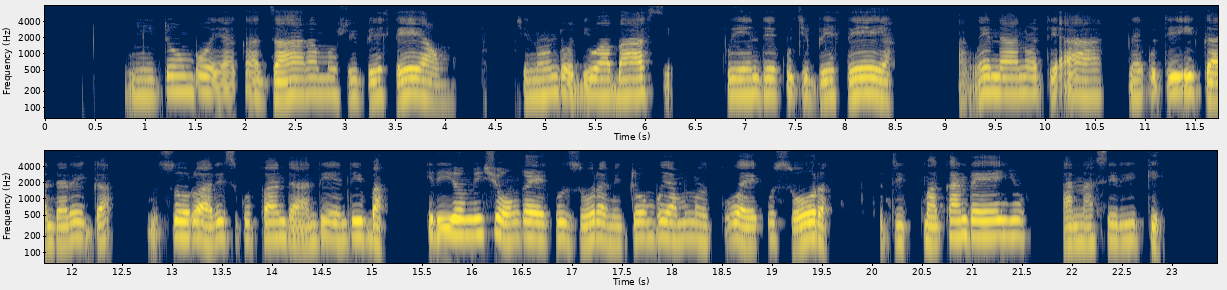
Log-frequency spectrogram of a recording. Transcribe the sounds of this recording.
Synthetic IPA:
mito̞mbo̞ja̰ka̰d͡zaɾamuʐibʱe̞ɮe̞jamu | t͡ʃino̞ndo̞̰ɗiwaɓasi | kue̞ndekut͡ʃibʱe̞ɮeja | ɦa̰mwe̞naːno̞tia | ne̞kutiːɡʱandaɾe̞ɡʱa | mṵso̞ɾo̞ɦaɾisikupanda̰a̰ndiendiɓa | iɾijo̞miʃo̞ŋɡaje̞kuzo̞ɾamito̞mbo̞jamuno̞puwaje̞kuzo̞ɾa | kutimakandaeɲu | anasiriːke̞

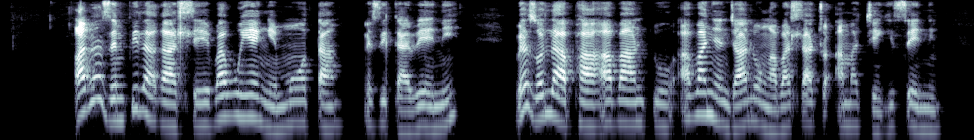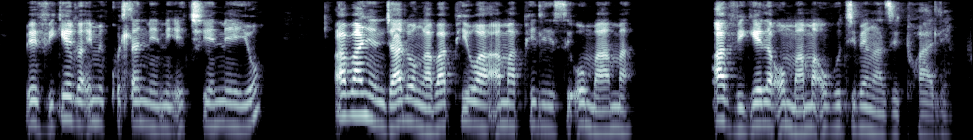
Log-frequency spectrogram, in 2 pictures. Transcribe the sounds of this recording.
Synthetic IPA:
aβɛzempʼilaɣaɬɛβaβujɛŋɛmɔtʼa | ḛs̬iɡ̥ʱaβeːni | βɛzɔlapʰaaβantʼua̰βaɲɛnd͡ʒʱalɔŋaβaɬat͡ʃʼwaʔa̰mad̥ʒ̥ʱeɣiseni | βeviɣɛlwaemikʰuɬaneniʔet͡ʃʼijɛnɛːjɔ | a̰βaɲɛnd͡ʒʱalɔŋaβapʰiwaʔa̰mapʰilisiʔɔmamaː | viɣɛlaʔɔmama̰ʔuɣutʰiβɛŋazitʰwa̰ːlɛ

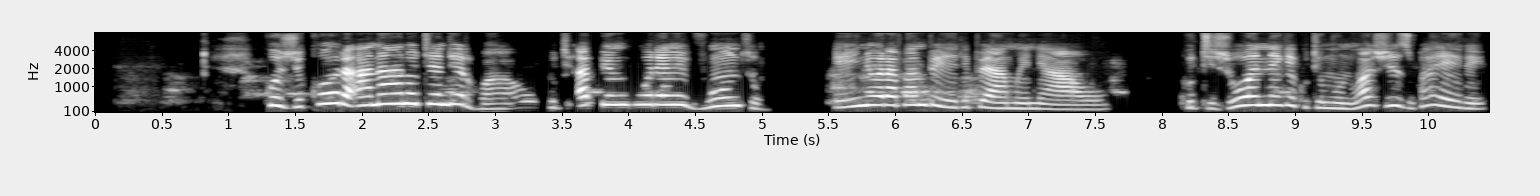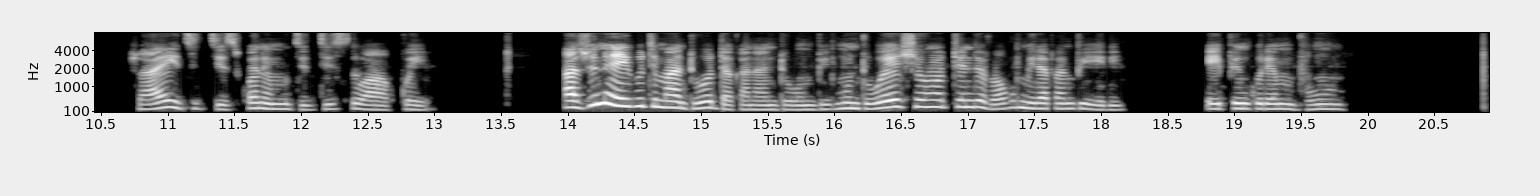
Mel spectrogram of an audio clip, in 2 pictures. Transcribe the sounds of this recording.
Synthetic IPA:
kuʐiko̞ɾaːnaːno̞te̞nde̞rwawo̞kutiʔapiŋɡuɾe̞mivunzo̞ | eiɲo̞ɾapambe̞ɾipe̞amwe̞nawo̞ | kutiʐio̞ne̞ke̞kutimun̤uwaʐizwae̞ɾe̞ | ʐ̥aid͡zid͡ziswane̞mud͡zid͡zisiwaːkwe̞ | aʐine̞ikutimadʱo̞dʱakanando̞mbimuntʰuwe̞ʃe̞uno̞te̞nde̞rwakumiɾapambe̞ri | eipiŋɡuɾe̞muvuːnzo

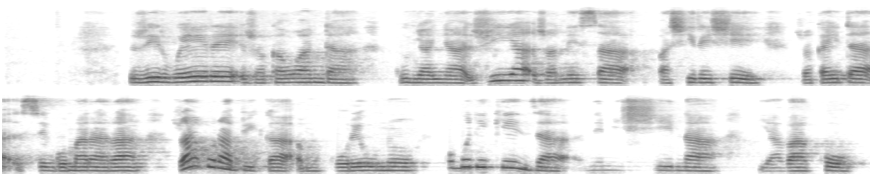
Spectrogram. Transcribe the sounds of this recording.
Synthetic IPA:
ʐirwe̞ɾe̞ʐakawanda | kuɲaɲaʐijaʐane̞sa | paʃiɾe̞ʃe | ʐ̥akaitase̞ɡʱo̞maɾaːɾaʐ̥akuɾapikamukoɾe̞uːno̞kuɓuɗikid͡zane̞miʃina | jaʋaːko̞

